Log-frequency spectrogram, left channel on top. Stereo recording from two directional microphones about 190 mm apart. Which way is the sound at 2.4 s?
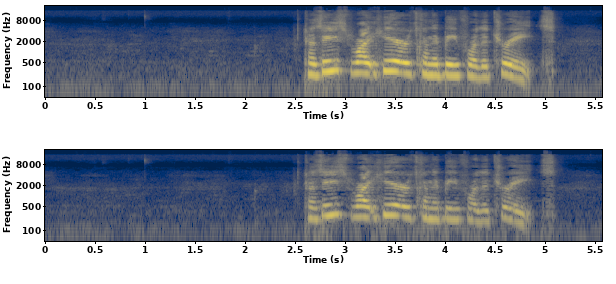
45° left (ahead or behind).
